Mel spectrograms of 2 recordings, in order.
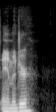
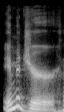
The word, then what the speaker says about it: Imgur: It's over on Imgur. I never know how to say this website name. – I think it's Imgur. – Imgur. That makes way more sense.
